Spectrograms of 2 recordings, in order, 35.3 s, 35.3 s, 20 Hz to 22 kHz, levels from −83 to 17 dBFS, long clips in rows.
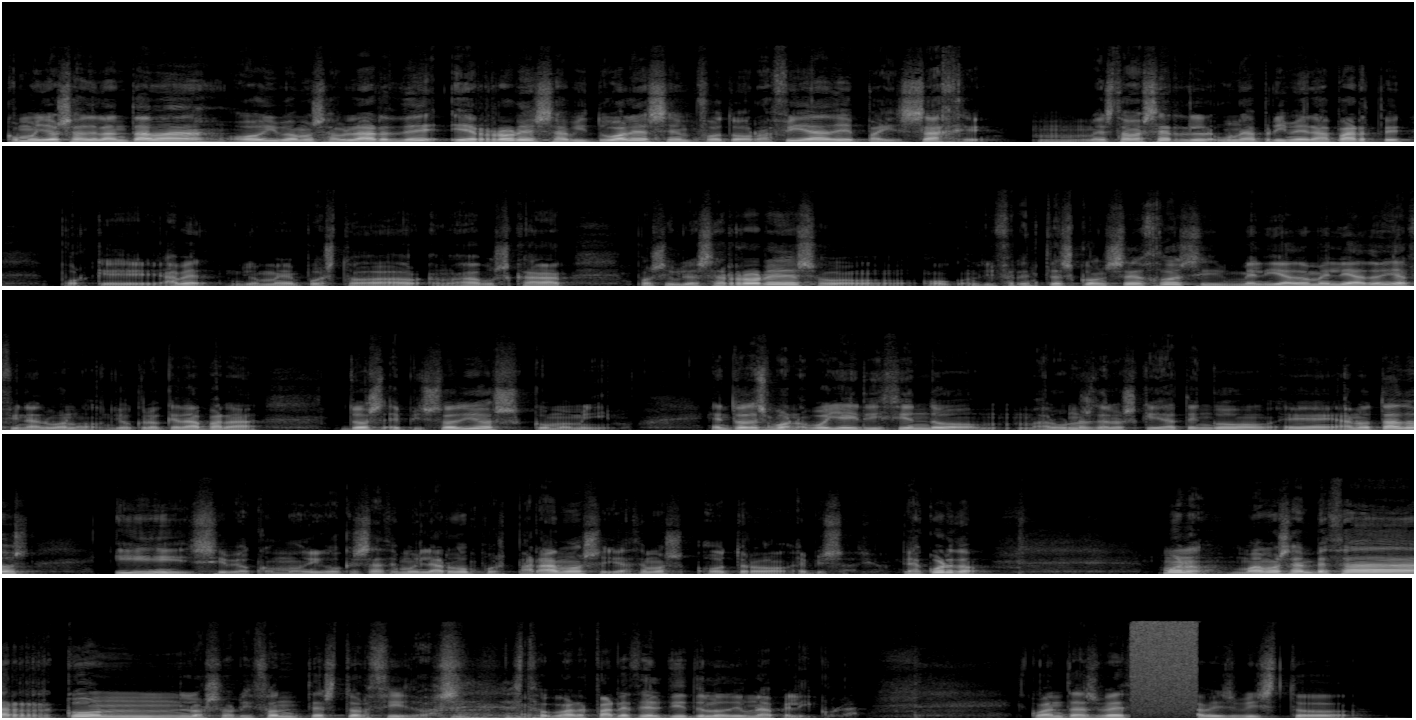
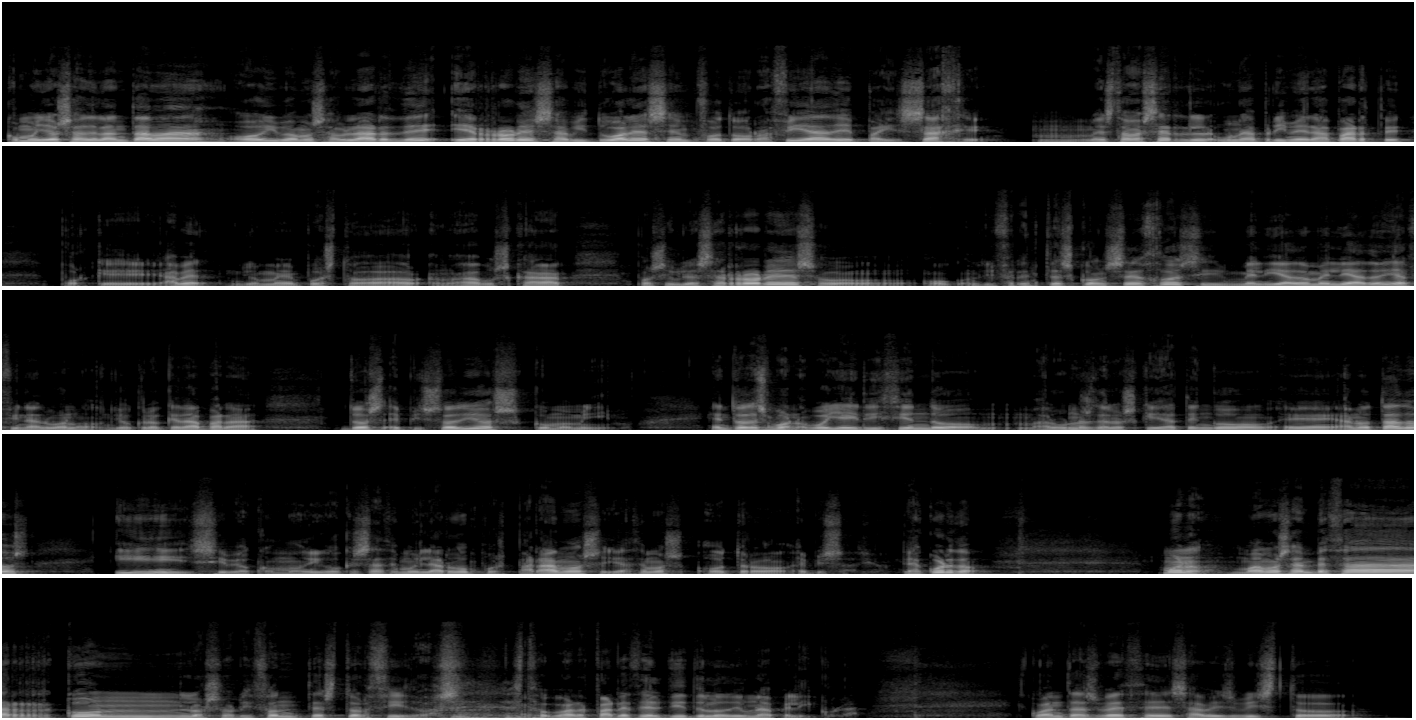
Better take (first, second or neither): second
